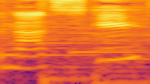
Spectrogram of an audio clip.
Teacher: there's a lot of dropping of the U in Japanese. It seems to be the vowel that's most commonly reduced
